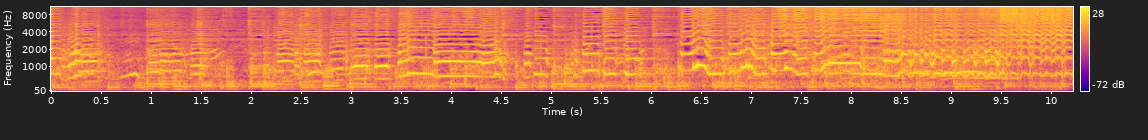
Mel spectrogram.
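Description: A brass band plays an up-tempo jazz tune. Trumpets carry the lead lines, with bends and held high notes, over trombone, saxophones and a steady low bass part.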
